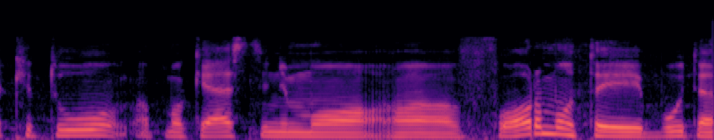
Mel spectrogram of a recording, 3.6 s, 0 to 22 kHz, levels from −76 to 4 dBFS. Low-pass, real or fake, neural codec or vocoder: 7.2 kHz; fake; codec, 16 kHz, 4 kbps, X-Codec, WavLM features, trained on Multilingual LibriSpeech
